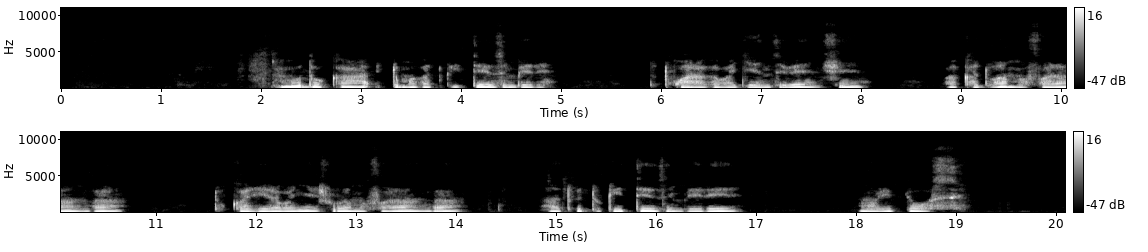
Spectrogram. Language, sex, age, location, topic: Kinyarwanda, female, 36-49, Musanze, government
